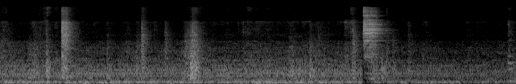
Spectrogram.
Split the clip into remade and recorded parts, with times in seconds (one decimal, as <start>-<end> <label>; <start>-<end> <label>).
0.0-2.2 recorded; 2.2-3.1 remade; 3.1-5.2 recorded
